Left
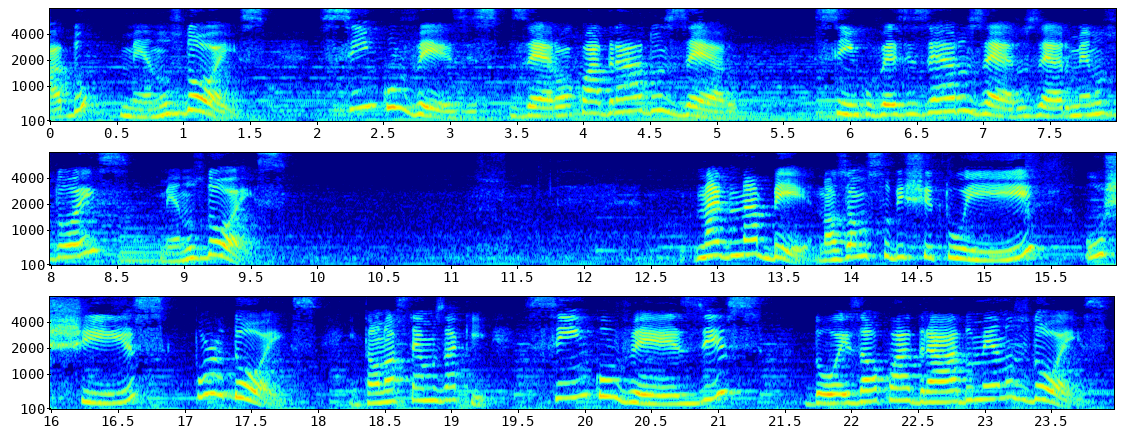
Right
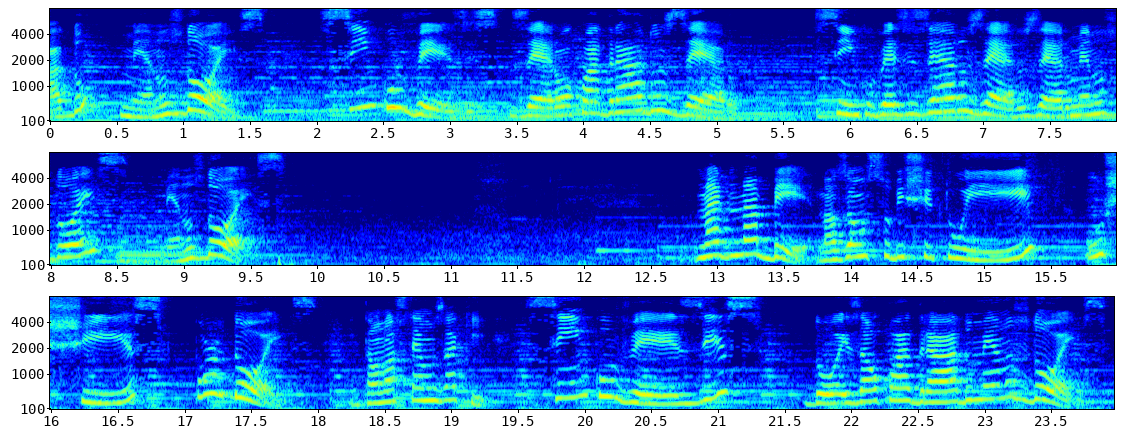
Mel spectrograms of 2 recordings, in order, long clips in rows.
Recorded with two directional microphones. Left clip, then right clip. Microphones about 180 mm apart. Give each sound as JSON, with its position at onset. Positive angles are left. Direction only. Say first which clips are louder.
{"t": 0.0, "sound": "a woman's voice", "louder": "left 4 dB", "side_deg": -35}
{"t": 12.8, "sound": "a woman's voice", "louder": "left 6 dB", "side_deg": -35}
